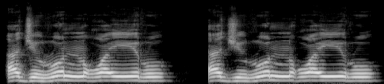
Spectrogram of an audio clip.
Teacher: اس را دو پیش رن میں جو نون آ رہا ہے اینڈ میں، لاسٹ میں، اس نون کی وائس کو ظاہر کر کے پڑھیں گے بلا غنہ کے، جلد پڑھیں گے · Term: اظہار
